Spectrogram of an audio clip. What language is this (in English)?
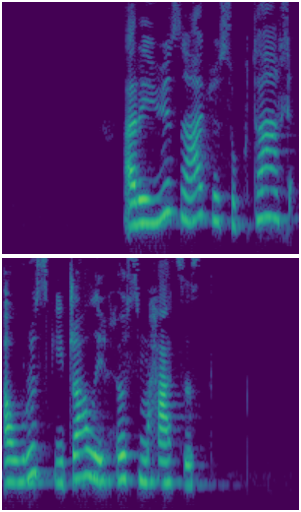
Abkhazian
